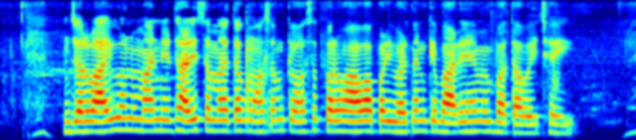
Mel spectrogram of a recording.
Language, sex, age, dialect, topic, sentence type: Magahi, female, 18-24, Western, agriculture, statement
